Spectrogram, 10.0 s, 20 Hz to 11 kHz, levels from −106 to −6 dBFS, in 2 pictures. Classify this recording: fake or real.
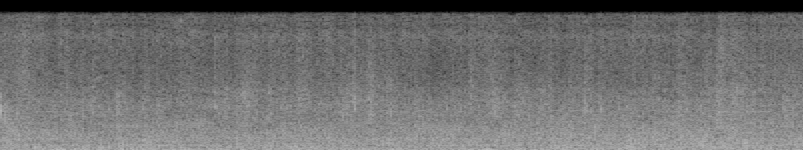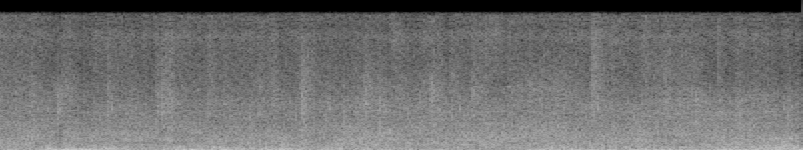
fake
